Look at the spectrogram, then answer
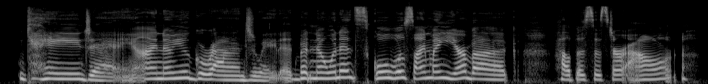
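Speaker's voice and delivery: high, whiny put-on pleading voice. Frankie puts on a voice while talking to K J, whiny voice. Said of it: "Frankie put on a whiny voice".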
